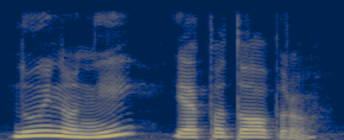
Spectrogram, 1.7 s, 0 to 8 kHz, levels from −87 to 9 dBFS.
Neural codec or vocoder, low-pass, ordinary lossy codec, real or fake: vocoder, 44.1 kHz, 80 mel bands, Vocos; 7.2 kHz; none; fake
